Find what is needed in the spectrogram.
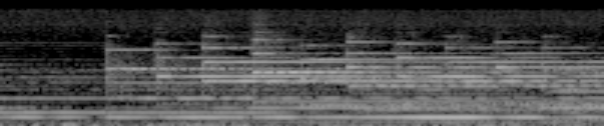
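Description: A set of small tuned bells struck one note after another, about eight or nine strikes with long ringing tones, over a held drone in medieval music. The bells begin under a second in.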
